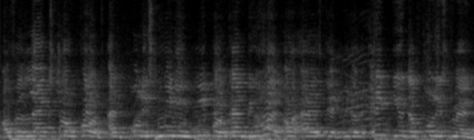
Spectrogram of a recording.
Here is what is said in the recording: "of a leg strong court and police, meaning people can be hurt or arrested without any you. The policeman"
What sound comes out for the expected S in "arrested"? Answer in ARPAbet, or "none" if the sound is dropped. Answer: none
